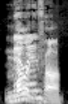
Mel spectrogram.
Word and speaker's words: Melanchthon: Philip Melanchthon.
